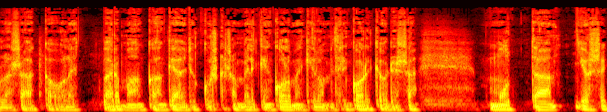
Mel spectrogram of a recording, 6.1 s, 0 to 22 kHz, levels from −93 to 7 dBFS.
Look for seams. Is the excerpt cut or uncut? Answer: uncut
